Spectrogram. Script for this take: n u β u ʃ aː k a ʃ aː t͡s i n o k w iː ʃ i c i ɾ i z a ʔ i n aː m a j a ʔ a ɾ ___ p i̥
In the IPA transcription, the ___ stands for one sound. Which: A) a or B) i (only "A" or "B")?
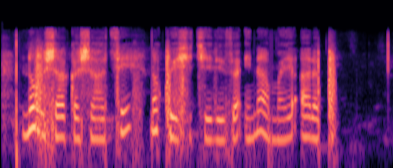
A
